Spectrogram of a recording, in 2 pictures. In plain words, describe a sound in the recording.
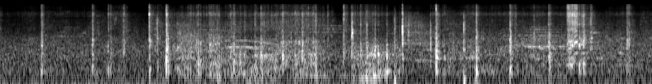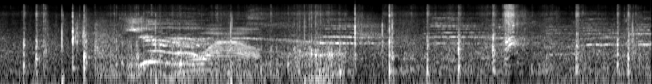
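Skateboard wheels roll on concrete.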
